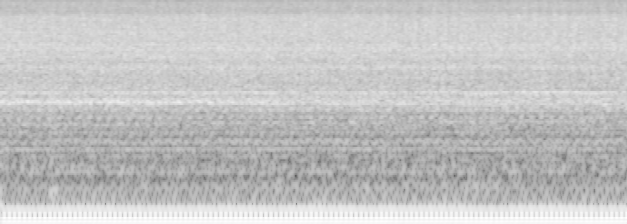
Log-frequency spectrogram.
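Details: Dodge Hemi right after serpentine belt replacement: deep steady idle with even beat about four per second, no squeal or chirp; belt drive running quietly.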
